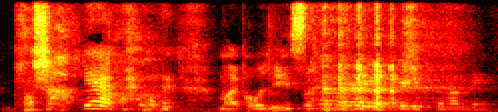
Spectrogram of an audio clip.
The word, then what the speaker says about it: Planchat: How do you pronounce your last name? Planchat. Planchat.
